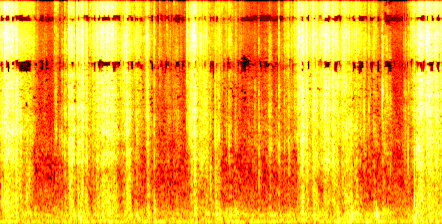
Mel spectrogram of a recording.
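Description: Fingertips with long nails crush, rub and crumble pieces off a hand-sized solid block of dry, chalky white soap held over a pile of coloured soap crumbs, with a green-handled blade briefly in view. Bright, dry crackling and crunching comes in bursts separated by quieter stretches, almost entirely high-pitched with very little low end.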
